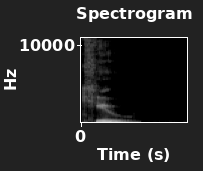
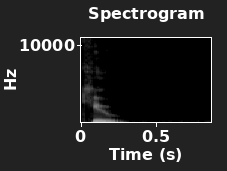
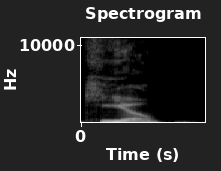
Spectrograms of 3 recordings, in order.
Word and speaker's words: Keogh: It should really be pronounced Q. Keogh is pronounced Q. And I keep saying Keogh, but there you go.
